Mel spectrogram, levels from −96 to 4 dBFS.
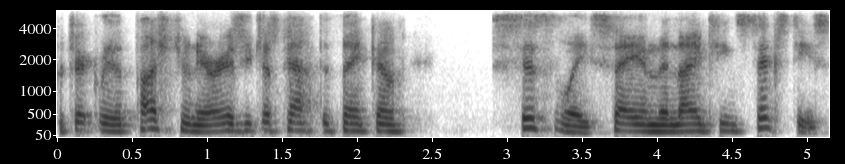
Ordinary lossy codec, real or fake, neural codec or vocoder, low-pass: Opus, 16 kbps; fake; codec, 44.1 kHz, 2.6 kbps, DAC; 5.4 kHz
